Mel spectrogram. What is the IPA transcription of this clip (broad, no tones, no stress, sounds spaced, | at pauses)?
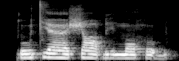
ɾ u tʲ æː ʃ ɑ ɓ i n̪ ɔ h ʊ b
